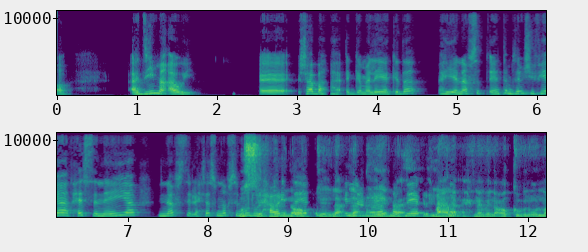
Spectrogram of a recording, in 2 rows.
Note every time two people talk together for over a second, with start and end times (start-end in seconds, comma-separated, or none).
8.4-11.2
